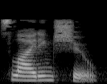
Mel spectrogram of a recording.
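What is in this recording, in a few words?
"sliding shoe", English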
